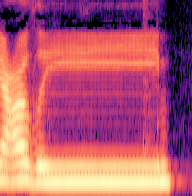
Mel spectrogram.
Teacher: जब हम वक़्फ़ करेंगे मीम का पेश ख़त्म होकर यहाँ जज़म आ जाएगा, तो हम पढ़ेंगे अज़ीम।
